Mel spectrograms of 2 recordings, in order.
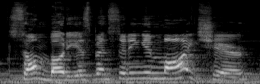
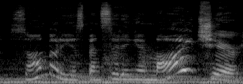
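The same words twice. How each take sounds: First: The voice is loud, deep and growly. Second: The voice is sweet, soft and low. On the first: "he said in his loud, growly voice" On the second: "she exclaimed in her sweet, low voice"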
